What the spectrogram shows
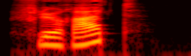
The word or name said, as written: fleuret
